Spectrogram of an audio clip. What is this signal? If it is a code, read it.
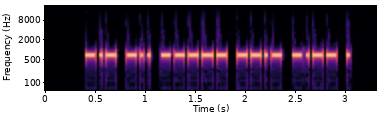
Morse code, heard as a keyed tone, about 36 wpm, 700 Hz. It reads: KD0QYE
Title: USA Call Signs - 6 Characters - 2x Character Spacing - 35wpm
